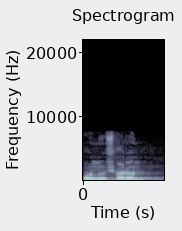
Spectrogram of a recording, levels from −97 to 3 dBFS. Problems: none marked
